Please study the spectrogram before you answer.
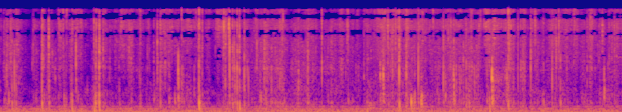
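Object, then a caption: Magnesium carbonate chalk block. Glitter-covered hands with pink nails squeeze and crumble solid white gym chalk blocks (magnesium carbonate) into powder in a dark round tray sprinkled with glitter. Many quick, dry crunches and crinkly crackles come over a steady low hum, with a few sharper snaps standing out.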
